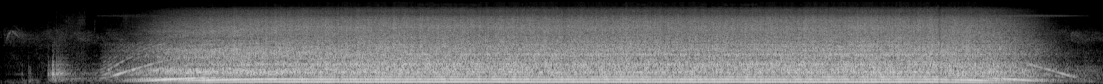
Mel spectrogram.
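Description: Steady, loud motor whine of a Sun Joe 40-volt iON 16LM cordless electric lawn mower, reconditioned, running on concrete at medium cutting height, spinning up, holding a constant pitch, then winding down.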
